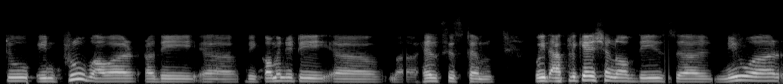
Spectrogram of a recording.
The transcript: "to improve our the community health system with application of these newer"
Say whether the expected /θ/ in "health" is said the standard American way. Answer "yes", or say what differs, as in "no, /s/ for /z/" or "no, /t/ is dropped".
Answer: no, /t/ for /θ/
